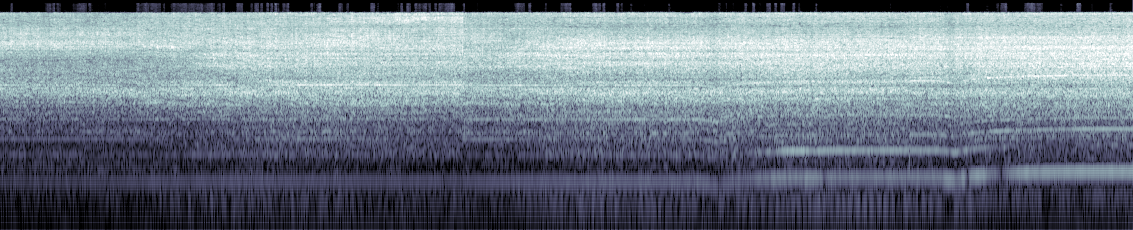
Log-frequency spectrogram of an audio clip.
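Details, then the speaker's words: Blender motor running with a loud, harsh roar and buzzing hum and heavy vibration, from a significantly worn lower motor bearing; a carbon brush holder terminal was also nearly detached. "the lower bearing has significant wear and this is what causes the high vibration which means a lot of noise"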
